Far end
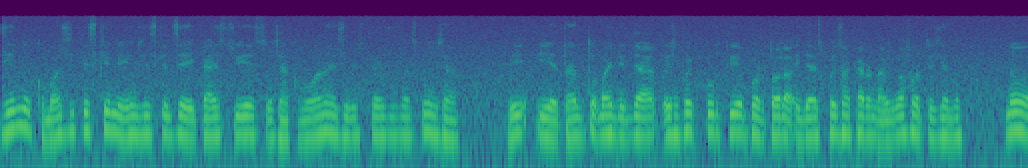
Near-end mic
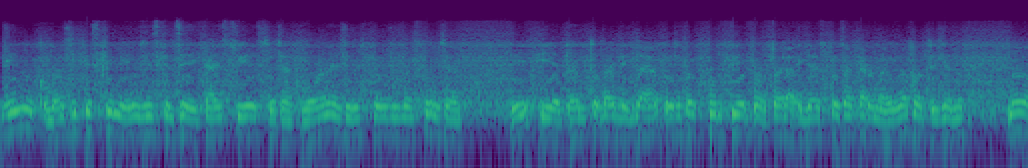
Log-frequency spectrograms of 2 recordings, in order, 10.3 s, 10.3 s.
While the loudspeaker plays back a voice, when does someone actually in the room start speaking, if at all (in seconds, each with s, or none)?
none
